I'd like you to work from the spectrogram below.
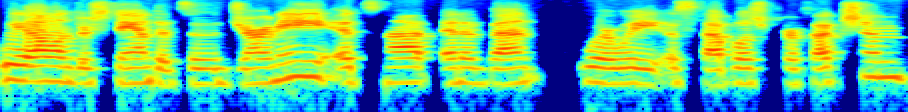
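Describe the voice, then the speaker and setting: At a fairly quick pace, a woman with an American accent speaks at a medium pitch. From US East Coast. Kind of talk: presentation. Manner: fast.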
